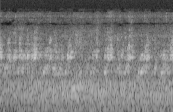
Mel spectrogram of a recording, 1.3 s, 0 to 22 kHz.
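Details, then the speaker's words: Abandoned 1969 Mercury Marauder X-100 engine, not running, cylinders filled with fluid: steady wet gurgling as one cylinder drains too fast; hole in piston suspected, dipstick to be checked. "Because if I pull it out and it's immediately full of marble, I know we got problems. Because it shouldn't drain that fast."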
